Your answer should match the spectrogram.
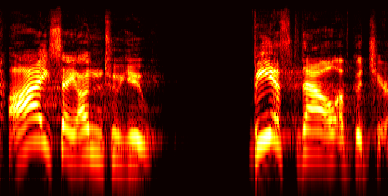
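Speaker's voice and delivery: slow, loud, grand proclamation; mock King James Jesus. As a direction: intone it like old scripture. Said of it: "Jesus might say".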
